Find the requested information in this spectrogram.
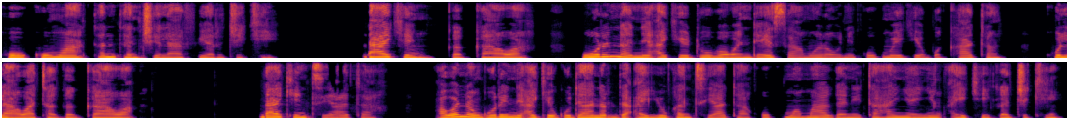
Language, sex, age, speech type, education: Hausa, female, 15-29, spontaneous, secondary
